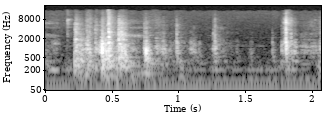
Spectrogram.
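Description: A few light, sharp clicks and taps, spaced irregularly, typical of a small toy car or its parts being handled on a hard surface.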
